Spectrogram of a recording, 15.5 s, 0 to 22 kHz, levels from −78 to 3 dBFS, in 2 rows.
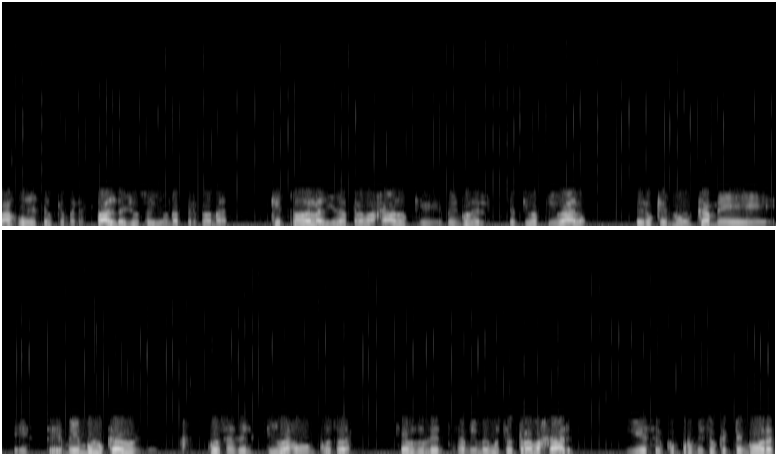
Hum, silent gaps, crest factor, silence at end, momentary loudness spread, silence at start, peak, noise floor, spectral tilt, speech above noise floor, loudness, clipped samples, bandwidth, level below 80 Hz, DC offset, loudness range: none; none; 20 dB; 0 s; 18 LU; 0 s; -6 dBFS; -48 dBFS; -6.5 dB/octave; 22 dB; -27 LUFS; under 0.1%; 12 kHz; -54 dBFS; under 0.1%; 3 LU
